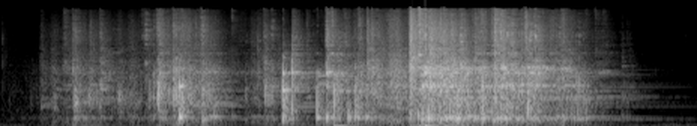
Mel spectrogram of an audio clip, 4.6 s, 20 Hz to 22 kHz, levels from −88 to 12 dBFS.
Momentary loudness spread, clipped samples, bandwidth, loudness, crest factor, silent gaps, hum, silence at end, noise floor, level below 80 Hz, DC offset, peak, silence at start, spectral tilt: 22 LU; under 0.1%; 17 kHz; -15 LUFS; 20 dB; none; none; 0.6 s; -55 dBFS; -46 dBFS; under 0.1%; 0 dBFS; 0.45 s; -1 dB/octave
